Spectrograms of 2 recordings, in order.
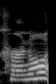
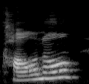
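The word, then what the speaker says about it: colonel: words so for example I don't realize that it's a kernel instead of colonal words English English yeah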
